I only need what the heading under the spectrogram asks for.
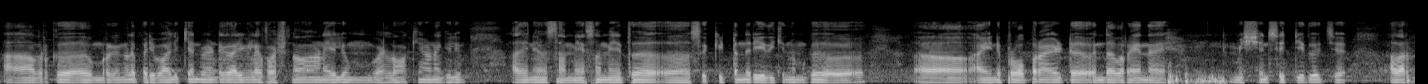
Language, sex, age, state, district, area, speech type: Malayalam, male, 18-30, Kerala, Idukki, rural, spontaneous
